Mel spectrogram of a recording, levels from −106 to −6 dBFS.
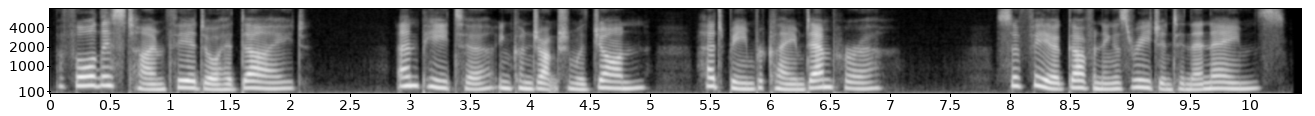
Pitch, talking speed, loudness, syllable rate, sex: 230 Hz, 130 wpm, -19 LUFS, 4.7 syllables/s, female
